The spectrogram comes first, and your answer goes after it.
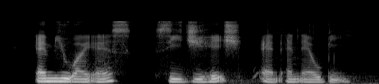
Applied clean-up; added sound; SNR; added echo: neural mask model Resemble Enhance denoiser.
